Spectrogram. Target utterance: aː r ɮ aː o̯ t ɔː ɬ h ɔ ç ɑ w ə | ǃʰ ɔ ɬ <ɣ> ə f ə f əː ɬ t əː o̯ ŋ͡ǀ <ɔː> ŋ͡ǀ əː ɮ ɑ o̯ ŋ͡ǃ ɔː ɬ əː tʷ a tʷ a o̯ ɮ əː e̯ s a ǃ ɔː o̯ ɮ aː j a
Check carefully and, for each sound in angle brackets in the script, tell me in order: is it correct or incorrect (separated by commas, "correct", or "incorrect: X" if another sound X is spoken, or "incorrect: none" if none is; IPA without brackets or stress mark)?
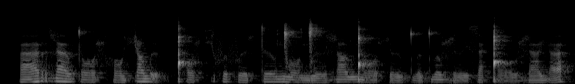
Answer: incorrect: ç, correct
